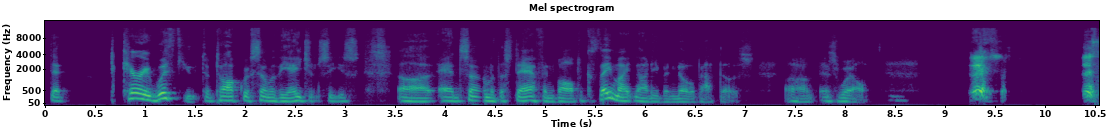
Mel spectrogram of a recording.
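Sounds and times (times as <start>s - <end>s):
speech: 0.0s - 9.7s, 10.4s - 10.5s
person coughing while speaking at a meeting: 9.3s - 9.6s, 10.4s - 10.5s.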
